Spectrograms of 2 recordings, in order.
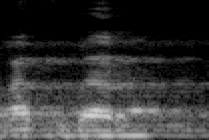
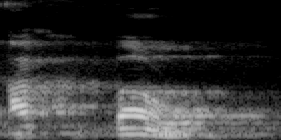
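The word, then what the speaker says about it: أكبر: Akbar. Akbar bukan akbar. Akbar itu kalau kita nyebut nama orang. Tapi kalau dalam sholat, dalam membaca Al-Quran, hukum ro itu dia dibacanya tebal. Kalau misalkan didahului fathah atau dhammah.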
